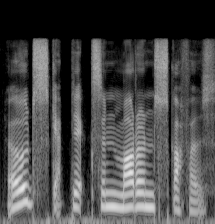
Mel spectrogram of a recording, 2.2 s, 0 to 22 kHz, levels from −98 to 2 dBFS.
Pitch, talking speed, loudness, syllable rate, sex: 215 Hz, 140 wpm, -18 LUFS, 4.1 syllables/s, female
